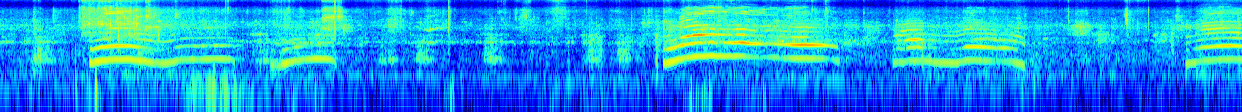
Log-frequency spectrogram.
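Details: Kitten giving a run of arched meows, some short and some drawn out, with a loud extended mew near the middle and brief handling or rustling noises between calls.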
